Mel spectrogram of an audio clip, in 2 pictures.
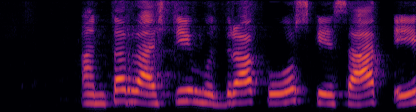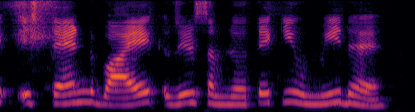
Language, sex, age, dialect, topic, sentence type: Hindi, female, 25-30, Marwari Dhudhari, banking, statement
